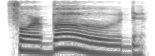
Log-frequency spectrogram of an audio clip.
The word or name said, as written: foreboder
